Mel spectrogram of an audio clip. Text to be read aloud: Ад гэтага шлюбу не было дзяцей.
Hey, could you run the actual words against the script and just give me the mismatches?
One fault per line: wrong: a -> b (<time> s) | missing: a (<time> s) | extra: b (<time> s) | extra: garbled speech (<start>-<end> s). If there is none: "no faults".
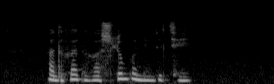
missing: было (1.5 s)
